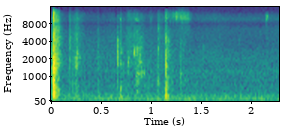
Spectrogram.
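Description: Clear plastic stamp cases being handled on a tabletop: one sharp click, then a few faint scattered clicks and taps.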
